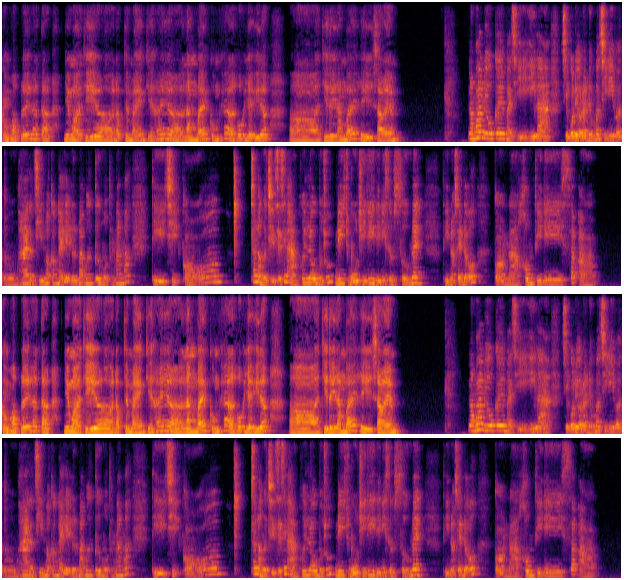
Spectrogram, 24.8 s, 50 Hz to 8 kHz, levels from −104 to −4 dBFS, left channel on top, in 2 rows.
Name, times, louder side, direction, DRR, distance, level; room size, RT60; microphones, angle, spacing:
voice 1, 0.0-8.0, right 5 dB, 90° right, 0.4 m, -30 dB
voice 2, 9.3-16.8 17.4-24.4, left 1 dB, 75° left, 1.3 m, -35 dB
3.1 x 3.0 x 2.3 m
head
